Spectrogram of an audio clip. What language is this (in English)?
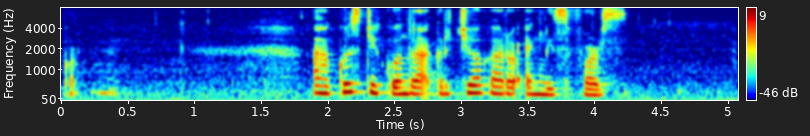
Javanese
